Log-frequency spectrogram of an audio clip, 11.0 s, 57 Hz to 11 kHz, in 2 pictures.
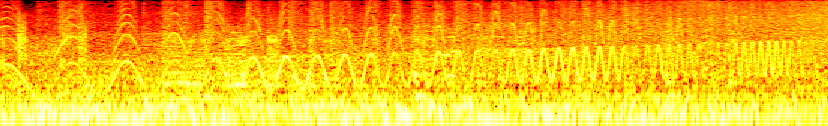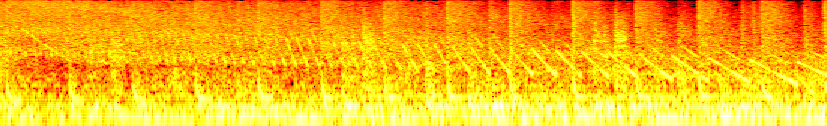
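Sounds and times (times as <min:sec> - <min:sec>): psytrance electronic music: 0:00.0 - 0:11.0.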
